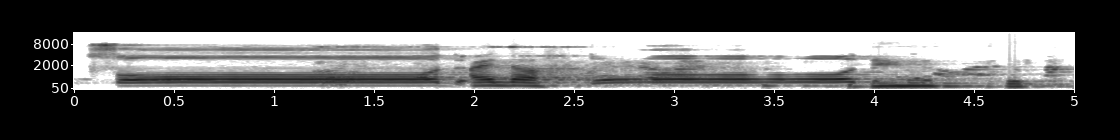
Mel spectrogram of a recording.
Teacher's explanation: সদ এবং দদের নামের শেষে কিন্তু একটু ধাক্কা দিতে হয়, যেটাকে কলকলা বলে। যেমন সদ, চার আলিফ টান শেষ হইলে যে একটা দ উচ্চারণ হয়, দাল উচ্চারণ হয়, ওইখানে একটু ধাক্কা দিয়ে পড়তে হয়।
